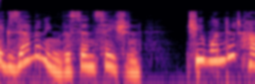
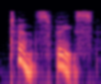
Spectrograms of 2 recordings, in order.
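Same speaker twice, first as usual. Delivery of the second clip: ordinary delivery, nothing marked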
